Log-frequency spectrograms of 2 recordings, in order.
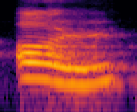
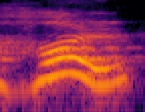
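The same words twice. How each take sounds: First: The word starts without any h sound. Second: The word starts with an audible h sound. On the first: The speaker calls it right. "porque os franceses nunca pronunciam H" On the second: The speaker calls it wrong. "A gente não fala hall"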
